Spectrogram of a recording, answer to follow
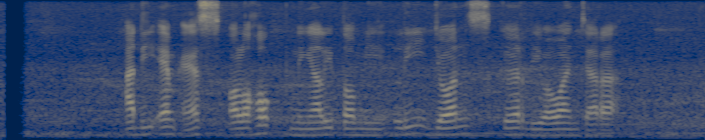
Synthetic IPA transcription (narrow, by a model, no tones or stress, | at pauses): ʔadiʔɛmʔɛsɔlɔɦɔk̚niŋalit̪ɔmilid͡ʒɔnskɨrdiwawaɲt͡ʃaɾa̰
